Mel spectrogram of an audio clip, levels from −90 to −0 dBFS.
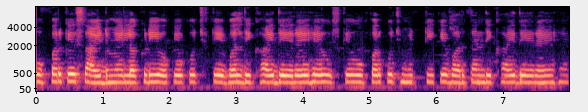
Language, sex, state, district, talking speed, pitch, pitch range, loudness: Hindi, female, Odisha, Khordha, 165 wpm, 215 Hz, 210-220 Hz, -14 LUFS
